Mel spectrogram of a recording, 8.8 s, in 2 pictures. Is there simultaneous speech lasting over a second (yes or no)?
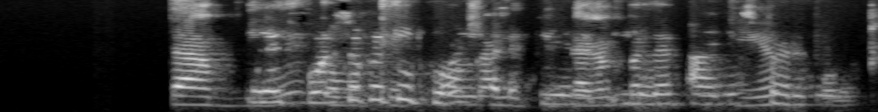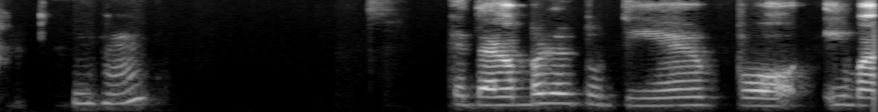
yes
